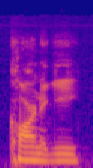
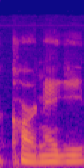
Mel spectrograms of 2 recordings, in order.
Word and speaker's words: Carnegie: Carnegie or Carnegie, depending on how you want to pronounce it, and Rockefeller and Edison and Ford and all those guys.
